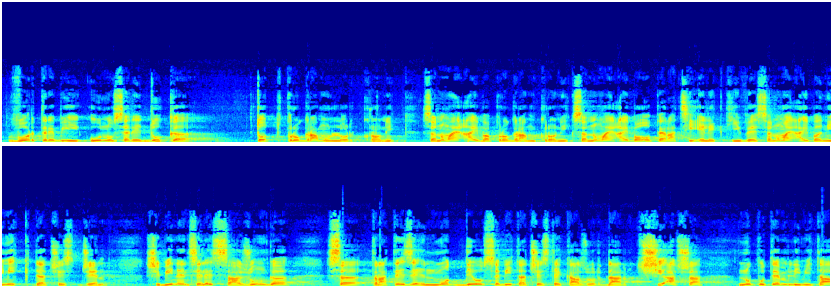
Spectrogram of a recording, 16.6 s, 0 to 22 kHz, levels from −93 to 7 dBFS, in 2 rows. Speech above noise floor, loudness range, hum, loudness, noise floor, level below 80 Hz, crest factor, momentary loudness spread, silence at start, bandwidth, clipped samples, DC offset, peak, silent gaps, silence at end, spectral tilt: 25 dB; 3 LU; none; -21 LUFS; -47 dBFS; -58 dBFS; 20 dB; 6 LU; 0.05 s; 12 kHz; under 0.1%; under 0.1%; -2 dBFS; none; 0 s; -2 dB/octave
